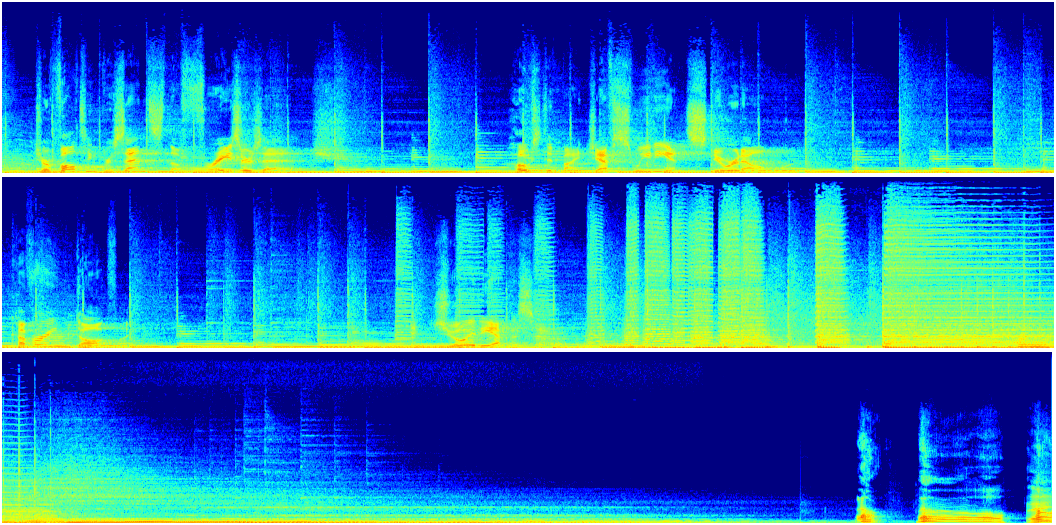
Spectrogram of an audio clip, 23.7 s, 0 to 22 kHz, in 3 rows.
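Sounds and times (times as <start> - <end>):
music: 0.0 - 22.2
speech: 0.3 - 3.0, 3.8 - 6.1, 8.0 - 8.8, 11.2 - 12.1
person imitating a growling barking dog: 22.2 - 23.6.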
